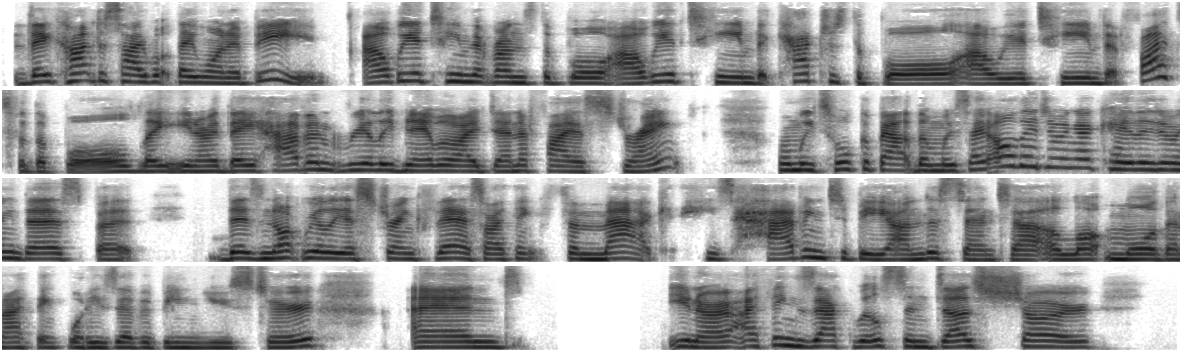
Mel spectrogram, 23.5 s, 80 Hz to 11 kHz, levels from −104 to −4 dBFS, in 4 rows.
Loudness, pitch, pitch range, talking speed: -18 LUFS, 220 Hz, 200-245 Hz, 250 wpm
